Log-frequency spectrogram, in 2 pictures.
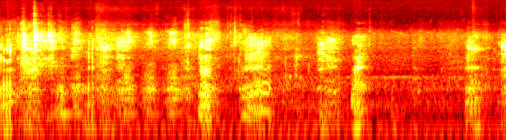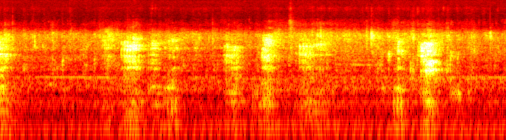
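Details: Grunting from a group of pigs and piglets on a Tripura pig farm, harsh broadband snorts coming in uneven runs, denser and louder at the start, then spacing out with short pauses.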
